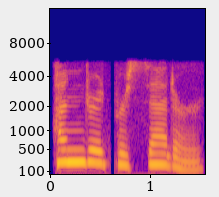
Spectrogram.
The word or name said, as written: hundred-percenter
